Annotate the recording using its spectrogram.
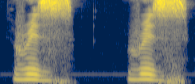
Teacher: there's sukoon, the Quranic sukoon, over the z, so it's z, doesn't move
